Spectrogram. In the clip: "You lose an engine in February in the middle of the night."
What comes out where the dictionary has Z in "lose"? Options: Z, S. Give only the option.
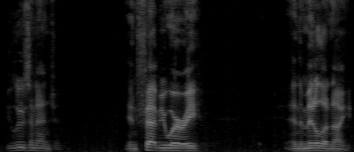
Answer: Z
